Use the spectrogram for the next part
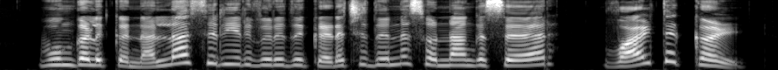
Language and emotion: Tamil, happy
